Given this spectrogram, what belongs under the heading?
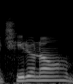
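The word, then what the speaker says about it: Cirno: Cerno. It's apparently Chiruno, but I'm gonna pronounce it as Cerno because I've pronounced it that way for 15 years.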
